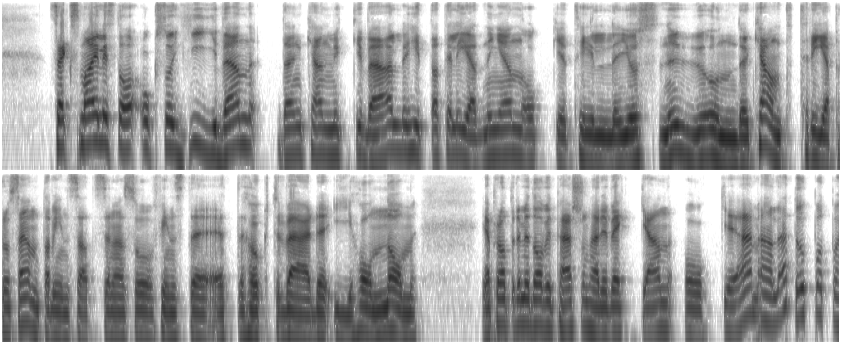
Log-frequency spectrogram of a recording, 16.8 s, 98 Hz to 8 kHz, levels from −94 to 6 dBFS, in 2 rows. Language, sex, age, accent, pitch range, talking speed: Swedish, male, 30-49, native, 115-145 Hz, 145 wpm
